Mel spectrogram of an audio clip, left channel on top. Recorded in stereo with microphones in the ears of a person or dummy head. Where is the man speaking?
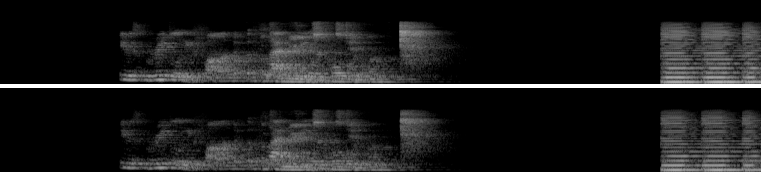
50° left (ahead or behind), 1.4 m.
